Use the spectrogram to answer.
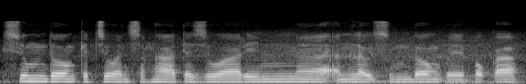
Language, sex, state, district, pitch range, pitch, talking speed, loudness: Mizo, male, Mizoram, Aizawl, 115-125 Hz, 120 Hz, 125 wpm, -16 LUFS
